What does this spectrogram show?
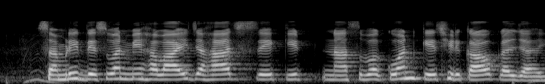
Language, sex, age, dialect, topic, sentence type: Magahi, female, 31-35, Western, agriculture, statement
